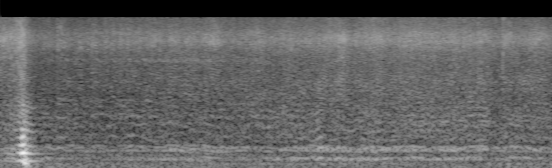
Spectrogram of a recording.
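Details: Honey bees at a screened, reduced hive entrance during robbing; a low, muted hum runs steadily after an opening knock, with faint hiss above.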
